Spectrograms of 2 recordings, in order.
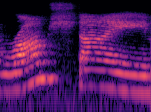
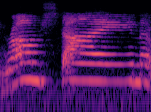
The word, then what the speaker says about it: Rammstein: in my day-to-day life number 25 we have Ramstein I think I'm finally saying it right Rammstein Rammstein um yes Ramstein um industrial metal I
